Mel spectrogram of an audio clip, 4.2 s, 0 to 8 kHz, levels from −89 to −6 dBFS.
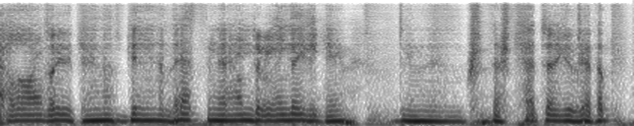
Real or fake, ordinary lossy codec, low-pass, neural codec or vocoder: fake; none; 7.2 kHz; codec, 16 kHz, 0.5 kbps, FreqCodec, larger model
